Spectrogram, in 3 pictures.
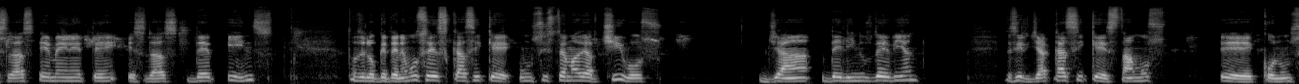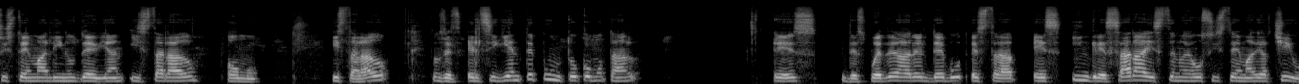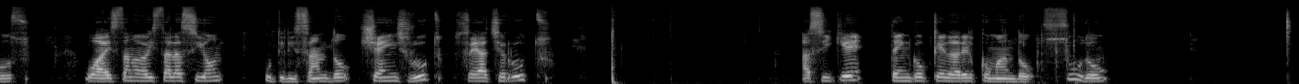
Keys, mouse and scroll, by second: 4.0-7.8 drag, 14.7 click, 20.2 click, 32.3-34.2 drag, 35.6-36.8 typing.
